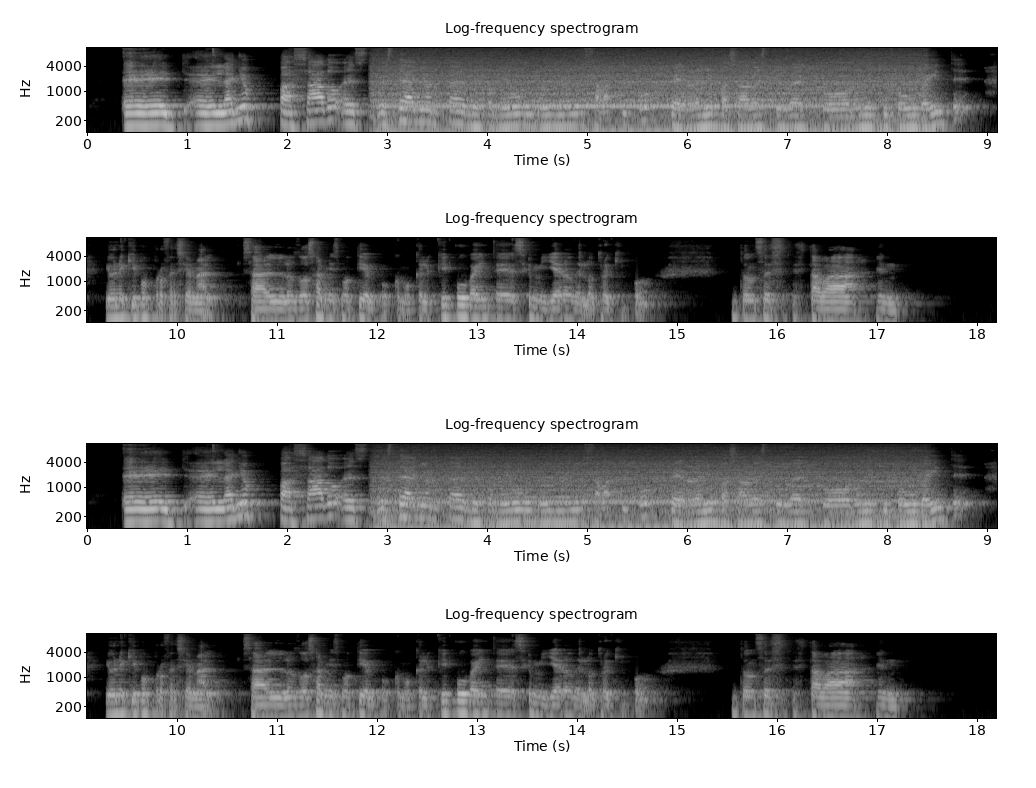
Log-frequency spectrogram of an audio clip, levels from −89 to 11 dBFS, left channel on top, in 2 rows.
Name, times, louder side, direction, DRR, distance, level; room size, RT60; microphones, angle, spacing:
voice 1, 0.4-8.8 9.3-14.7 15.6-17.2, left 1 dB, 10° left, 9 dB, 0.4 m, -26 dB
sound 1, 2.8-8.4, left 1 dB, 30° left, 1.0 m, -27 dB
7.0 x 3.4 x 5.1 m, 0.64 s
head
